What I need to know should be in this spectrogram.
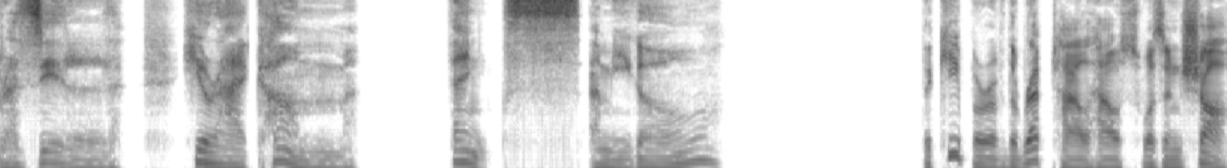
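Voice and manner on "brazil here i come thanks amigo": very slow, soft, low hissing snake voice. Narrator reads an escaping snake's words as it slides past Harry: low hissing snake voice. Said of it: "a low, hissing voice said".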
